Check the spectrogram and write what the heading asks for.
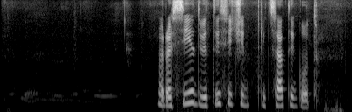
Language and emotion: Russian, neutral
